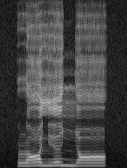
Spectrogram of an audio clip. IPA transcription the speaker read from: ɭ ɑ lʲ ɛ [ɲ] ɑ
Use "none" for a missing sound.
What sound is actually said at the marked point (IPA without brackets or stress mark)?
ɲ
